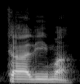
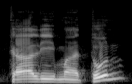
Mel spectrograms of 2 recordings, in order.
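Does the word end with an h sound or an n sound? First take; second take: h sound; n sound. First: It ends in a cut-off h sound. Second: It ends in a full syllable with n. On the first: The reader stops on this word. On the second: The reading continues without stopping.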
